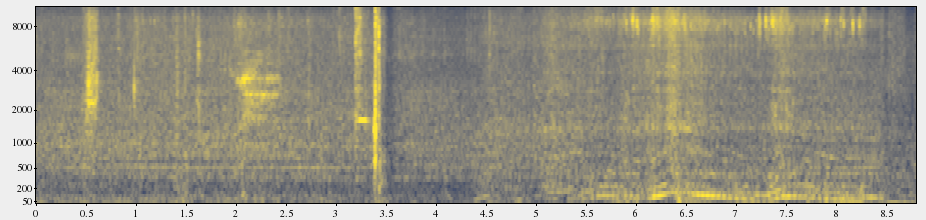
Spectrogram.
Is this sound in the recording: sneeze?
no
